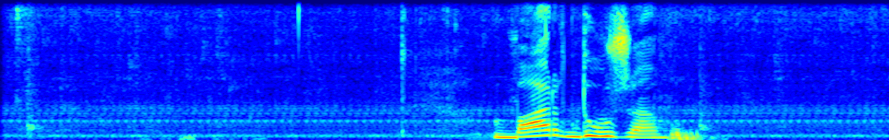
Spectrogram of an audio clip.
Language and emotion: Russian, angry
